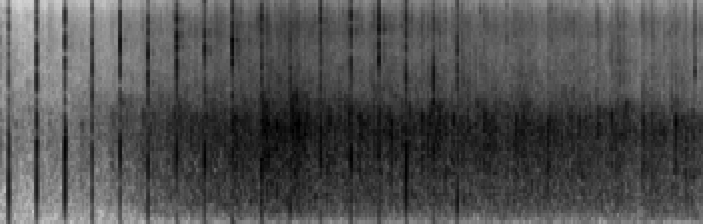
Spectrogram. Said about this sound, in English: Thank you for everything you've done to grow this institution. Please join me in giving you all a round of applause for some great work.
